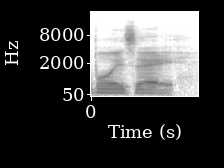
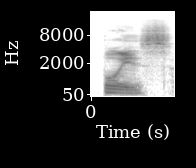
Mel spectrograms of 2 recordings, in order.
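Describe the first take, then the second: First: The name is said like 'Boise'. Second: The name is said like 'Boys'.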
